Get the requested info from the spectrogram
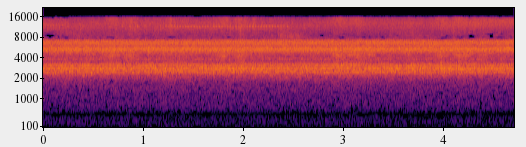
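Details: Steady cricket chorus of high, shimmering tones blending into a constant hiss, level and uninterrupted, without other animals or background noise.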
